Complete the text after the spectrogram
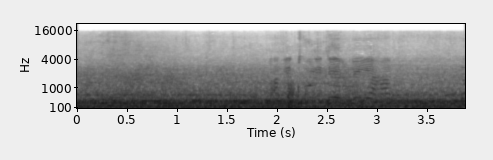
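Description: Passing cars whoosh by.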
